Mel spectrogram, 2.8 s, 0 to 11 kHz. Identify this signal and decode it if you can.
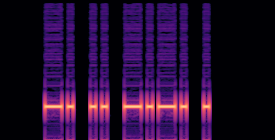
Morse code, heard as a keyed tone, about 21 wpm, 800 Hz. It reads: NICE
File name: Alphabetical / Alphabetical mp3s / Ns @20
